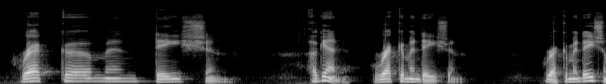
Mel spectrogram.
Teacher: the fourth syllable is stressed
